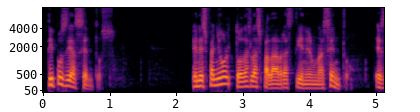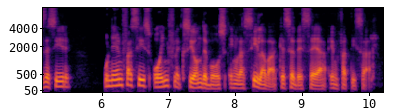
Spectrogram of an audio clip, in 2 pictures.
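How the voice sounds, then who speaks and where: A man's voice: lowish voice, mellow, no echo, clean studio sound. A man narrating a scripted grammar lesson for Bible institute students, carefully over-articulating each example word.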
